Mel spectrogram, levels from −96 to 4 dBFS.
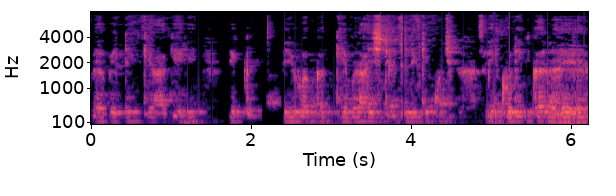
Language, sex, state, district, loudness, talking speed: Hindi, male, Uttar Pradesh, Etah, -29 LUFS, 165 wpm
